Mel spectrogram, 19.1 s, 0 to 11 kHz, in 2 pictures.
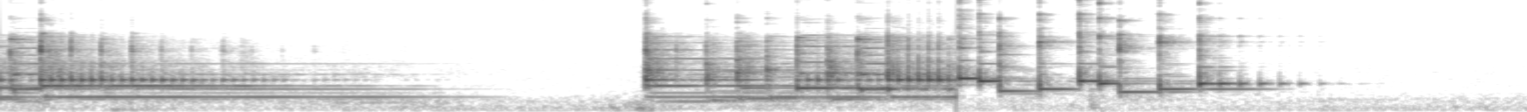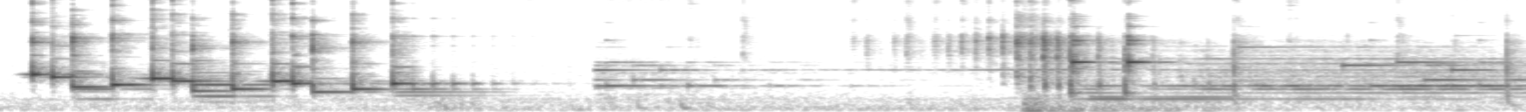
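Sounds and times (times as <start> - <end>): phone ringtone melody: 0.0 - 1.8, 4.0 - 8.2, 9.7 - 12.7, 13.3 - 19.0.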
